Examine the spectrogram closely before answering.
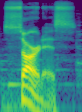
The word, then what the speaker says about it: Sardis: Herodotus describes a royal road running from Sardis, pronounced Sardis, in the west to Susa, pronounced Susa, deeper in the imperial core.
